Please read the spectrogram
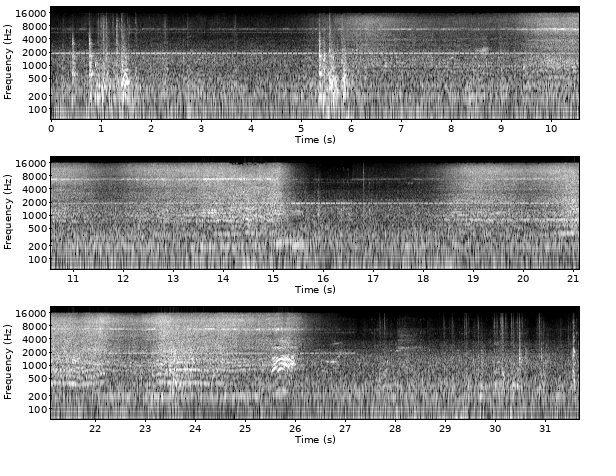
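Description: Road noise and wind rush from a pickup truck driving along a road, heard from the open truck bed, with a thin steady high-pitched tone through most of it and a single knock about five seconds in.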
